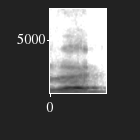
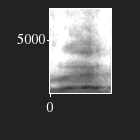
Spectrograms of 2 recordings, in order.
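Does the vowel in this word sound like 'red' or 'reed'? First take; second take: red; red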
